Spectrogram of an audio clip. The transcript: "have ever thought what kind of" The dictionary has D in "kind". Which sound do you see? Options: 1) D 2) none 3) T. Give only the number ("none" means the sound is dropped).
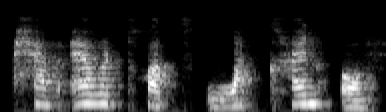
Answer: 1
